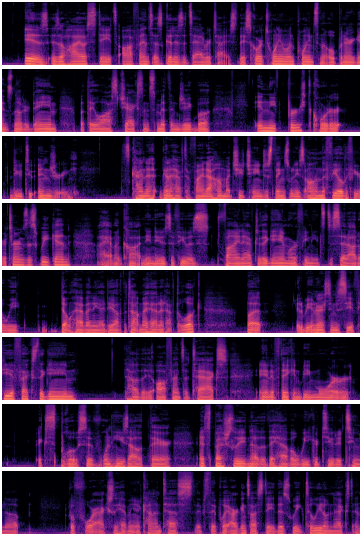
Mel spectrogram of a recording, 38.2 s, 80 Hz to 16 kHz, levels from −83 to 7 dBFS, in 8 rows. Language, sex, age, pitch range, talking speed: English, male, 20-39, 95-110 Hz, 230 wpm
